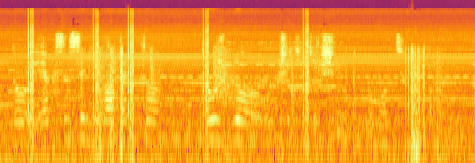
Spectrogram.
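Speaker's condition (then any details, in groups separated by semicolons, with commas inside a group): No condition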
